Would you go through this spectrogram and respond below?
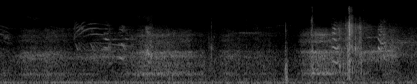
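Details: Abandoned baby kittens, rescued from the street eight days earlier and now kept in a warm basement, mew with thin, high, rising-and-falling cries while walking and being fed milk from a syringe. Rustling and background noise throughout.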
